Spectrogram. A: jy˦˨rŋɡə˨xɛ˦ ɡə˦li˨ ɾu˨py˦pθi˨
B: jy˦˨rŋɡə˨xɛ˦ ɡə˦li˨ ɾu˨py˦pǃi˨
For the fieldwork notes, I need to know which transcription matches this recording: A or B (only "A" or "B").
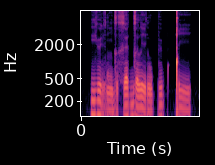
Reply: B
